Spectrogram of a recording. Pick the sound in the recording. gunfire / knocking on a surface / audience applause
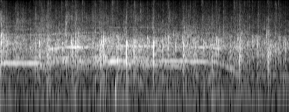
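audience applause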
